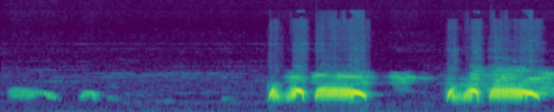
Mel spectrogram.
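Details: Decoy spotted dove cooing to stimulate other doves. Soft fragments at first, then two full phrases about two seconds apart, each of two quick low notes and a long, even coo dropping at the close.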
